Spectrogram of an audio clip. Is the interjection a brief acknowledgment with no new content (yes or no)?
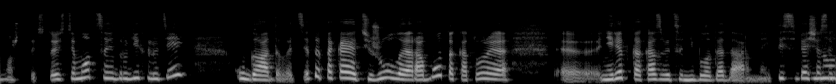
yes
